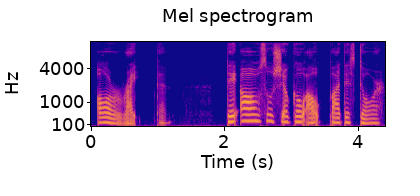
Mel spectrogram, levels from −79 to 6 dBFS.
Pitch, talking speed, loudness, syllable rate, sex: 200 Hz, 150 wpm, -17 LUFS, 3.9 syllables/s, female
